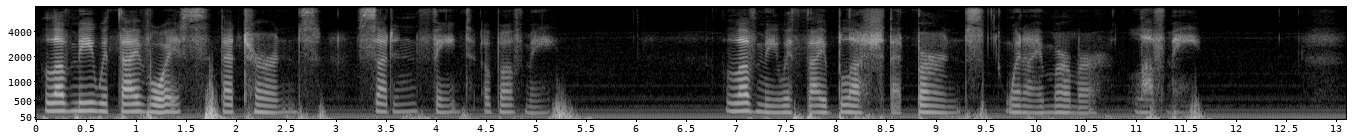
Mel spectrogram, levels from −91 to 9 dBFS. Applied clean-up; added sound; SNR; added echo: none; none; none; none.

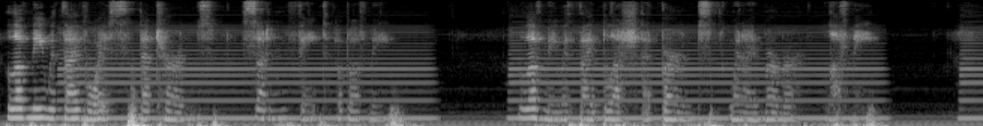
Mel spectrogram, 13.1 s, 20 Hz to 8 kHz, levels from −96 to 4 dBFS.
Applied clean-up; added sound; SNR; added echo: none; Wind instrument, woodwind instrument; 14 dB; reverberation time 0.3 s.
